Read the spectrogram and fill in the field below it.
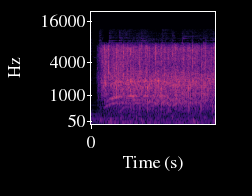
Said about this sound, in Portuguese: Uma salva de palmas, mas não é para ela, é para o Enio, que conseguiu falar o nome dela.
